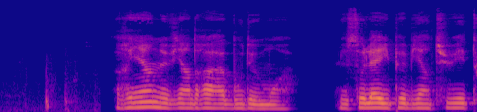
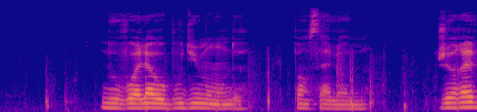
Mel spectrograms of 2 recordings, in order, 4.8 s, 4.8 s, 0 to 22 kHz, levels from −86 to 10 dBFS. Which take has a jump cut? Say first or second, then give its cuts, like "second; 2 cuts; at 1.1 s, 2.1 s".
first; 1 cut; at 1.0 s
